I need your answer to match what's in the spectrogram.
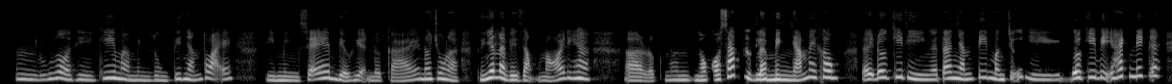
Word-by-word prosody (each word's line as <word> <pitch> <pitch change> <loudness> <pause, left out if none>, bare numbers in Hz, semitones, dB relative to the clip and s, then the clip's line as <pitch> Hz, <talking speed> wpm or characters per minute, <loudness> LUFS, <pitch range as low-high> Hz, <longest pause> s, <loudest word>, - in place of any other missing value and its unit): Ừm, 235 -3 -3
đúng 230 +5 -5
rồi, 275 -5 0
thì 210 -3 -4
khi 290 +1 +3
mà 255 -4 +2
mình 200 -2 -4
dùng 190 -1 -6
tin 250 0 -1
nhắn 235 -1 -1
thoại 270 -3 -3
ấy, 245 - -6 0.3
thì 200 -2 -4
mình 190 -2 -2
sẽ 235 +10 -1
biểu 225 -9 0
hiện 195 +1 -7
được 180 -1 -9
cái, 175 +7 -6
nói 250 +1 +3
chung 260 -2 +2
là, 190 -6 -2 0.2
thứ 215 - 0
nhất 315 +5 +7
là 290 - +5
về 205 -4 0
giọng 195 -2 -6
nói 195 +9 -3
đi 285 - -1
ha, 280 -3 +4 0.3
ờ, 180 -1 -3 0.2
r - - -14
n 205 0 -2
nó 200 0 0
có 215 +2 +1
xác 385 - +5
thực 285 -9 +1
là 230 +1 +7
mình 215 -1 +6
nhắn 200 +6 +1
hay 330 0 +2
không. 315 -1 +3 0.2
Đấy, 230 +3 +2
đôi 315 +5 +2
khi 340 +3 -1
thì 255 -8 +1
người 225 0 -2
ta 275 +3 +2
nhắn 255 -3 +3
tin 310 0 -2
bằng 235 -3 +3
chữ - - -8
thì 220 -6 -3
đôi 280 +4 +6
khi 330 +3 -1
bị 300 -4 -3
hack 360 +7 +1
nick 380 +1 0
ấy, 405 - -1
235 Hz, 300 wpm, -23 LUFS, 205-285 Hz, 0.3 s, nhất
